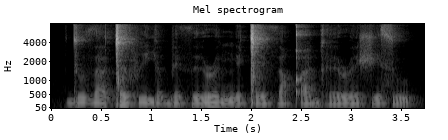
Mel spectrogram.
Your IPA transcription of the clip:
d u ð ɐ ǀ ɘ f i j ɘ b e θ ɨ ɹ ɨ ŋ e ǀ e θ a qʼ ɨ ɡʱ ɘ ɹ ɘ ʃ i s u

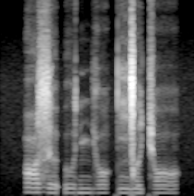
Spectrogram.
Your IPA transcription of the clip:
ɑ˦ z ə˧ ʔ ʊː˧ d nʲ ɔ˧ | ŋ͡ǀ ʌ˧ c ɔː˧

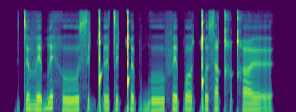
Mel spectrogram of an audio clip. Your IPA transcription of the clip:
t œ v ɛ b ɛ h oː s ə ǃʼ əː t ə ǃ œ p ə b oː f ɛ p ɔː ǃ o s ɛ qʰ ə qʰ œː

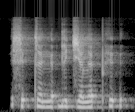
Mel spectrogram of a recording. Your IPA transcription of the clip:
s ɪ˦ ʔ t ɛ˨ ŋ ɛ˦ ʔ ɡ ɛ˦˨ t͡ɕ ɛ˨ l ɛ˦ ʔ pʰ ɪ˦ ʔ

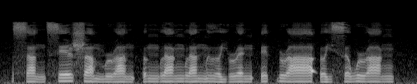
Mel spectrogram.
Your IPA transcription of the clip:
s a˨˩˨ n s e˧˥ ʂ a˨˩ m ɹ a˨˩ n ʔ ə˧ ŋ l a˧ ŋ l a˧ n ɣ ə˨˩˨ j ɹ ɛ˧ ŋ ʔ e˦˥ t̚ ɹ aː˧˥ ʔ ə˨˩ j s ə˧˥ w ɹ a˧ ŋ

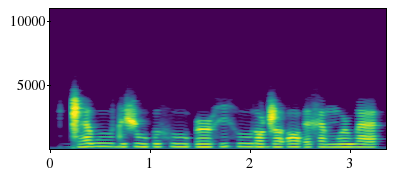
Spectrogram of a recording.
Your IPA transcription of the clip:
ɡ͡ǁ æ w uː d ɪ ʃ u ʔ ʊ x uː ʔ ə˞ h i h uː ɾ ɔ ɖ͡ʐ ʌ ʔ ɔː ʔ ɛ x æ ŋʷ ə˞ w æ

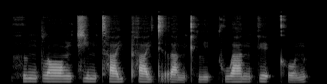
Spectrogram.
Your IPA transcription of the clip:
h ɯ˧ ŋ p l ɔː˧ ŋ t͡ɕ i˧ n tʰ a˦˥ j pʰ a˧ j t r a˨˩ n kʰ l i˨˩ t̚ k w a˧ n k e˥˩ ʔ kʰ o˦˥ n

